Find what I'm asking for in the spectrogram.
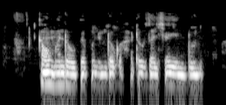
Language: Swahili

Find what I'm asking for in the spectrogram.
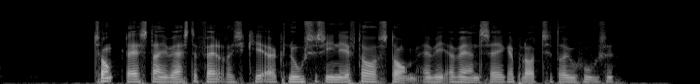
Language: Danish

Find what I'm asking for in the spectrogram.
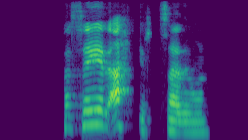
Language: Icelandic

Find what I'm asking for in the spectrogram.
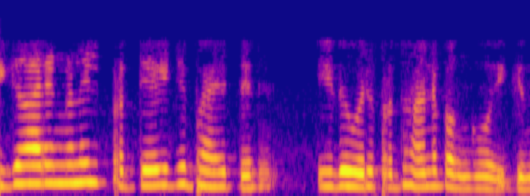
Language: Malayalam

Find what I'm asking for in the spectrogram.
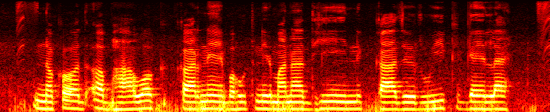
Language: Maithili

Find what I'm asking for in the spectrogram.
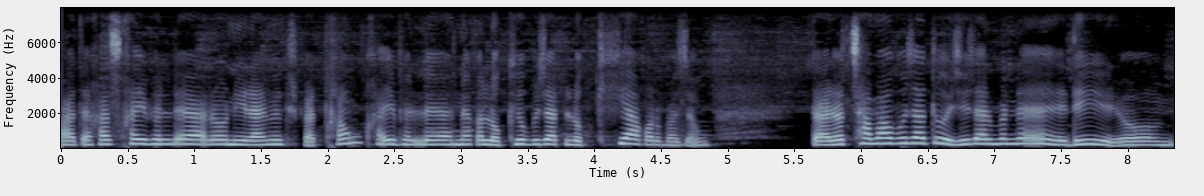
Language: Assamese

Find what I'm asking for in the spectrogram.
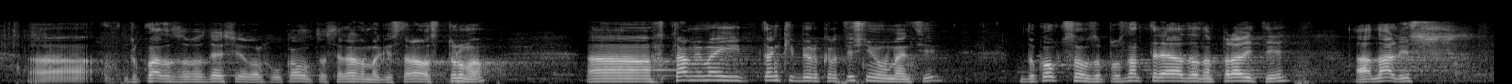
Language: Bulgarian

